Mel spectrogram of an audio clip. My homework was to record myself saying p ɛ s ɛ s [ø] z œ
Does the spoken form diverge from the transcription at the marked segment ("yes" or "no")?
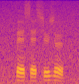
no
